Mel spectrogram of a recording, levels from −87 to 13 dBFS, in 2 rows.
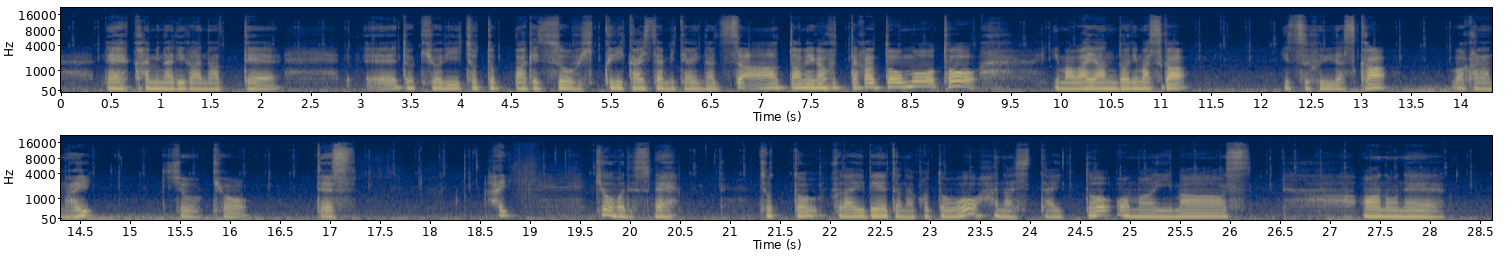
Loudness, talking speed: -23 LUFS, 215 characters per minute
